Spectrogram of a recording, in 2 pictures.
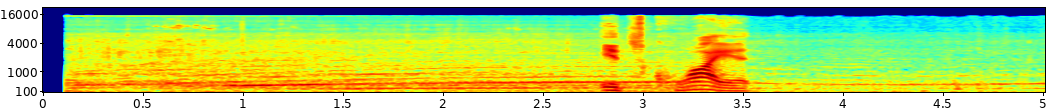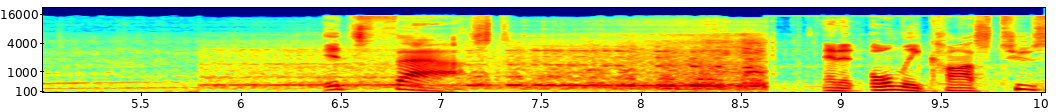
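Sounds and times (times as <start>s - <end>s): electric car motor whine: 0.2s - 2.8s, 3.6s - 8.7s.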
